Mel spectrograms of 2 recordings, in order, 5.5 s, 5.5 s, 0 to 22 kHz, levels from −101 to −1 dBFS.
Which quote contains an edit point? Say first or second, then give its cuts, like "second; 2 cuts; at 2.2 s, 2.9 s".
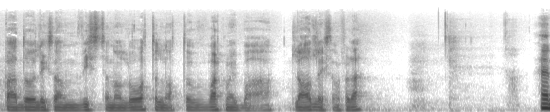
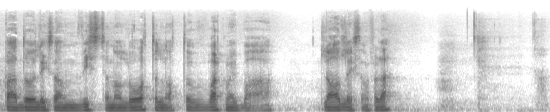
first; 1 cut; at 2.8 s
